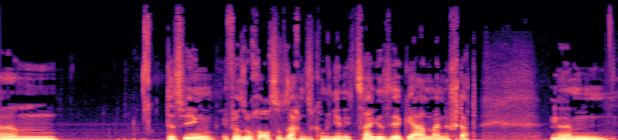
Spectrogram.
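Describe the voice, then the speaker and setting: A man speaks at a fairly high pitch in a dark, mellow tone with monotone, flat intonation. His pace is moderate, broken by long, frequent pauses. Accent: East Berlin. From East Berlin, Marzahn. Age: 30s. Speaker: Wikipedia volunteer administrator. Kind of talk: casual interview. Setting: office room. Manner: hesitant, many fillers.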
